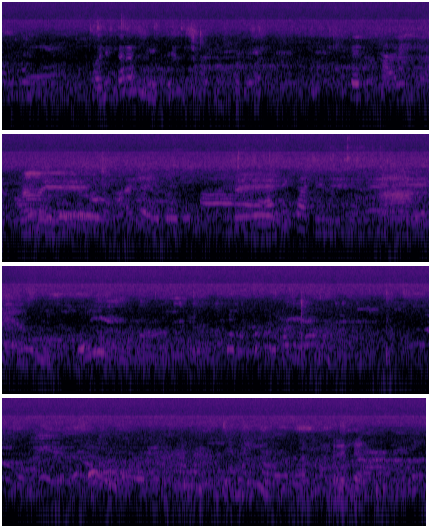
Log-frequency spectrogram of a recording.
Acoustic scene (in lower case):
park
